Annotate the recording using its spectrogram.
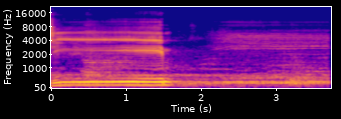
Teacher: زبان کے درمیان اور تالو کے درمیان سے جیم ادا ہوتا ہے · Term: حروف شجریہ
